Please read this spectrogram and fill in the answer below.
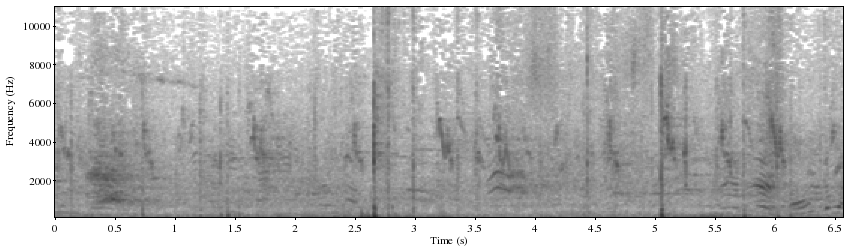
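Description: Sharp thuds of a ball being kicked on a grass field, twice, about two and a half and five seconds in, over distant voices chattering.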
